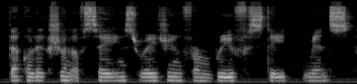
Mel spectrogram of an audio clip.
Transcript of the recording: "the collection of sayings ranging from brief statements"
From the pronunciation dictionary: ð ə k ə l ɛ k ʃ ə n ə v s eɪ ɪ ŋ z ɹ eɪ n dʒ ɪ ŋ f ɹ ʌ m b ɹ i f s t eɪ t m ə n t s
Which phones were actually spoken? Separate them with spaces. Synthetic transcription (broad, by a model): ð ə k ə l ɛ k ʃ ə n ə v s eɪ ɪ ŋ s ɹ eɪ dʒ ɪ ŋ f ɹ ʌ m b ɹ i f s t eɪ t m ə n t s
